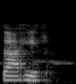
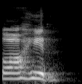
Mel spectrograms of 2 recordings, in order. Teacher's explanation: लेकिन अरेबिक में हम क्या बोलेंगे इसको, तौहिर, तो ता नहीं, तो पूरा मुंह भर के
